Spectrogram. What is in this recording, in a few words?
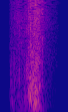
clothing jeans denim pants trousers drop carpet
